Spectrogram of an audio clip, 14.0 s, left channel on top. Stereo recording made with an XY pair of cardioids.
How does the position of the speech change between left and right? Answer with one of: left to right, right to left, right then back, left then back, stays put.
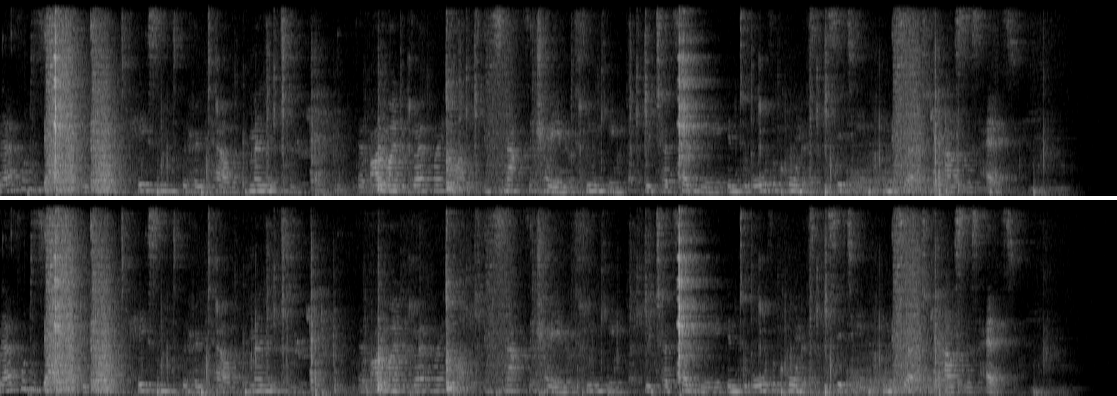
left then back.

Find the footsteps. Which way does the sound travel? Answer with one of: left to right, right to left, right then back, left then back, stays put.
right then back.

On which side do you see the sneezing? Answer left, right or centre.
centre.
